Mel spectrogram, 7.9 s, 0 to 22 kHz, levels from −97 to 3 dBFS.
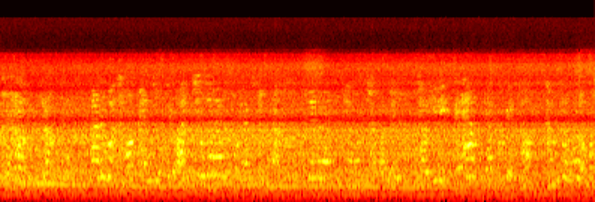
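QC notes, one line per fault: No faults found, so there are no QC notes to log.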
